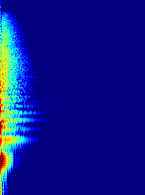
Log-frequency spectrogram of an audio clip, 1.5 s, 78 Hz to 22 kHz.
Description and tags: For each microphone choice there are ten velocity layers. The microphones used were an AKG D202, an Audio Technica ATM250, an Audix D6, a Beyer Dynamic M201, an Electrovoice ND868, an Electrovoice RE20, a Josephson E22, a Lawson FET47, a Shure SM57 and a Shure SM7B. The final microphone was the Josephson C720, a remarkable microphone of which only twenty were made to mark the Josephson company's 20th anniversary. Placement of mic varied according to sensitivity and polar pattern. Preamps used were Amek throughout and all sources were recorded directly to Pro Tools through Frontier Design Group and Digidesign converters. Final editing and processing was carried out in Cool Edit Pro.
